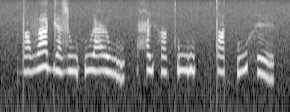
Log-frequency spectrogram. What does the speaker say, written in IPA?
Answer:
dˤ o v a ɡʲ a z u ʔ u ɪ̯ ʕ u | ħ i h ɐ kʼ u | tˤ e t͡sʼ u h e

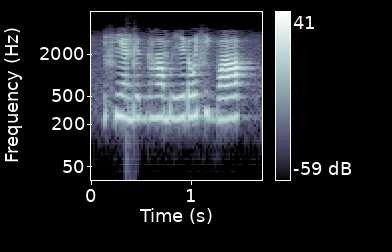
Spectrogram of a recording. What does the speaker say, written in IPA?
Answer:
sʲ æ̃ d ø ɡʱ ɑ̃ bʱ i ɽ o sʲ ø b ɑ

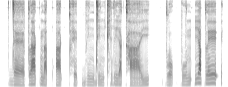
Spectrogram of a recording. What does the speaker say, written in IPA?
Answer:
d ɛː˨˩ p l a˦˥ k̚ n a˨˩ t̚ ʔ a˨˩ k̚ pʰ e˨˩ k̚ b i˧ n d i˨˩ n kʰ r i˧ a̯ kʰ a˩˦ j | p l o˨˩ k̚ p u˦˥ n ʔ i˥˩ a̯ p l e˥˩ ʔ

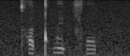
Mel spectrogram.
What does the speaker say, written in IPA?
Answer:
kʰ a˥˩ t̚ kʰ w e˥˩ ʔ t͡ɕʰ oː˦˥ t̚

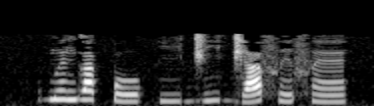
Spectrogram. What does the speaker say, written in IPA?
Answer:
b ɛ̃˦ ɡ a˦ k͡p oː˧ k iː˧ d͡ʒ iː˧ d͡ʒ a˨˦ f e˨˦ f ɛ̃˧

